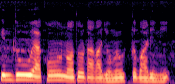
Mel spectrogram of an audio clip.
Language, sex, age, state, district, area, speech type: Bengali, male, 18-30, West Bengal, Darjeeling, urban, spontaneous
